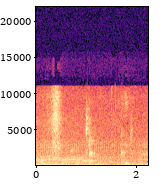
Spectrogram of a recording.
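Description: Near silence: room tone, with a faint rustle and a soft click about a second in.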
